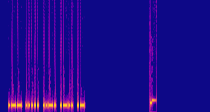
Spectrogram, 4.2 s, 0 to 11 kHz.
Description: Morse code, heard as a keyed tone, about 39 wpm, 700 Hz. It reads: W5FLA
